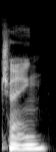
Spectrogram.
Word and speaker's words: Chang: So recently, both of you guys, along with Curtis Chang, is that correct pronunciation? Yes, Curtis Chang, yes.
